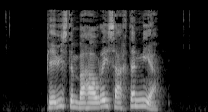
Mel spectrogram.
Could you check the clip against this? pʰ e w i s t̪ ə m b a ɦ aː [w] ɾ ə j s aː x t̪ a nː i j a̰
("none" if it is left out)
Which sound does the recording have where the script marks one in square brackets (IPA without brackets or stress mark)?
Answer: w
